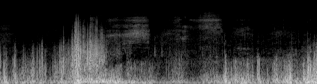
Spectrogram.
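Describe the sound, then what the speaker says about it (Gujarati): Strong headwind buffets the microphone while cycling downhill, in heavy, rumbling gusts that swell and ease over a few seconds. "ઉતરતા ઢાળમાં બી પેન્ડલ મારવા પડે છે એટલી બધી હવા આવે છે"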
